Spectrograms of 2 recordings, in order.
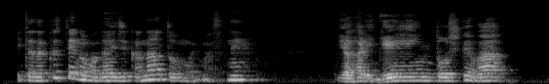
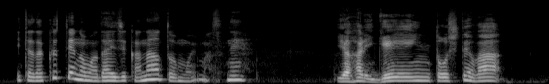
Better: second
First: off-mic speech; somewhat distant // room echo; very slight; dies away in 0.2 s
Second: none

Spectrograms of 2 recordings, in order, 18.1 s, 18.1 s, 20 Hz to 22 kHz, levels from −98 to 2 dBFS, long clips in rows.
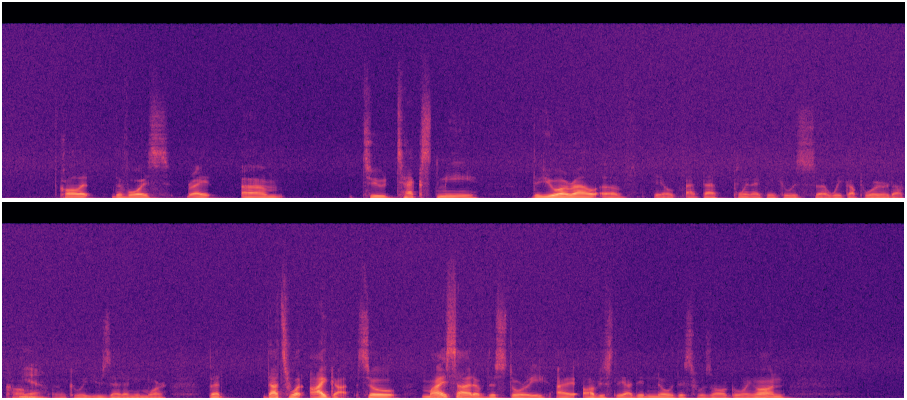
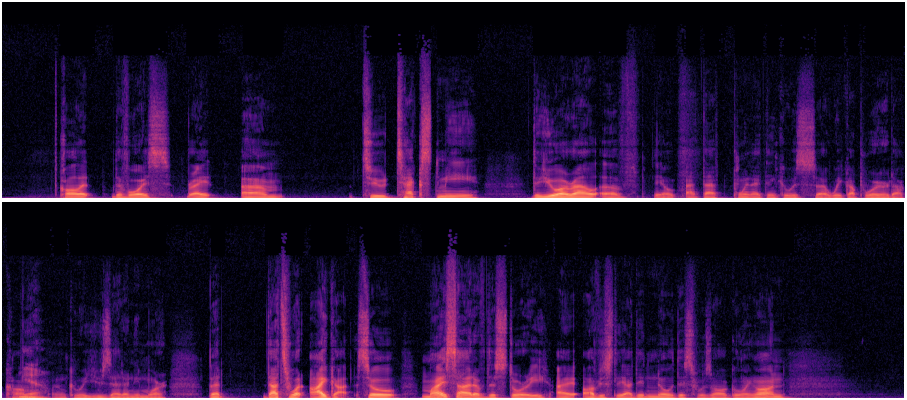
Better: second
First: hiss; faint; throughout; 20 dB below the speech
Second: none

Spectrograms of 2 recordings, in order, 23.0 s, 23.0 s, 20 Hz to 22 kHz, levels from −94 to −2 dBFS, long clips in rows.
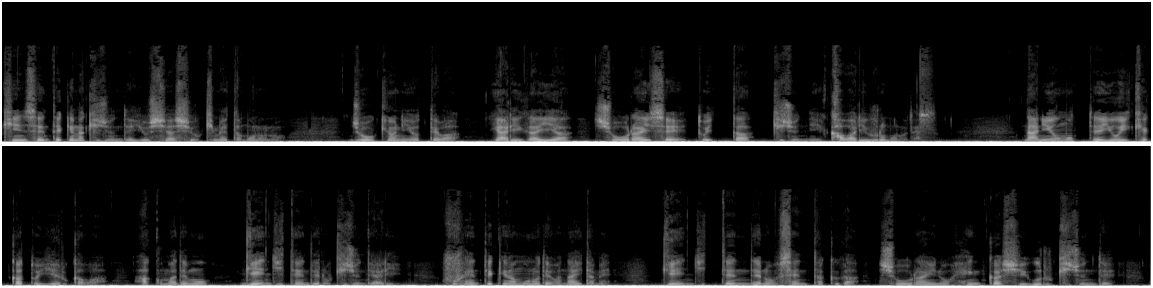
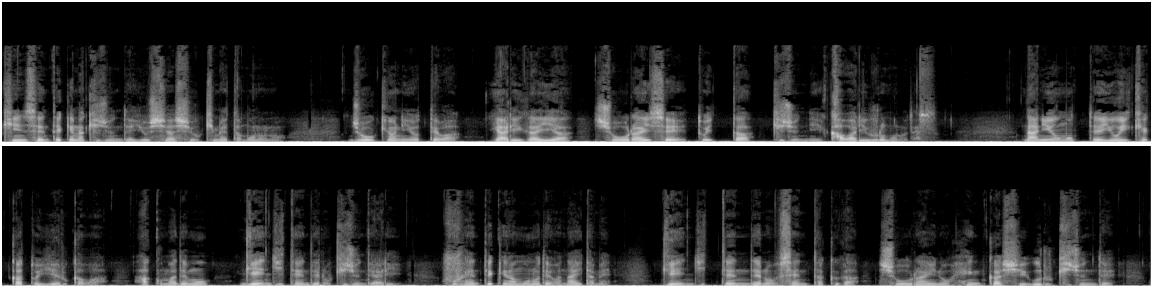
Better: second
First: low rumble; loud; throughout; 8 dB below the speech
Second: low rumble; faint; throughout; 25 dB below the speech

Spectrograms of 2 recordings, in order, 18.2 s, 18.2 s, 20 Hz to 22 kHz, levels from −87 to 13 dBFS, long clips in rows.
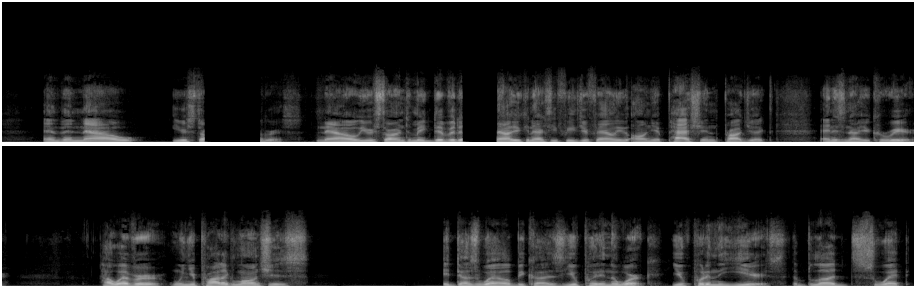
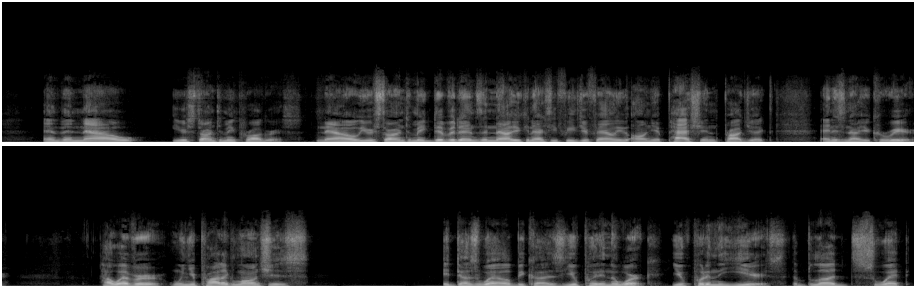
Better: second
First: audio cutting out; at 2 s for 0.5 s and at 4.5 s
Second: none

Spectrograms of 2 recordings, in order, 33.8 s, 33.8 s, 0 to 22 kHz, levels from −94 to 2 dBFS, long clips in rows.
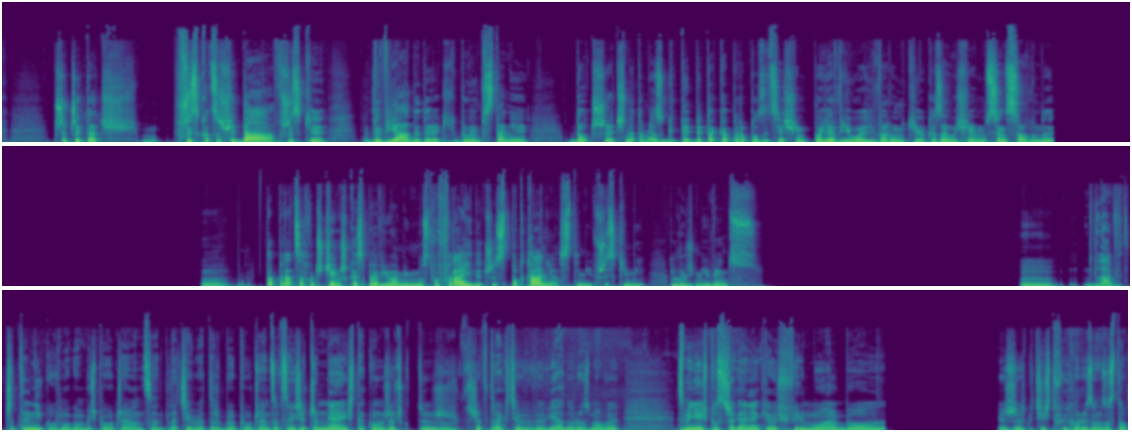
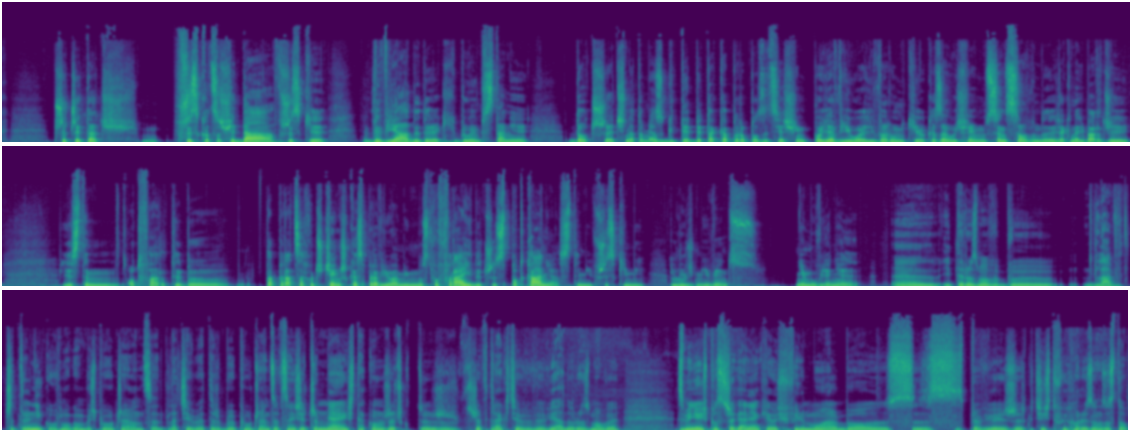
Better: second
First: audio cutting out; at 11 s for 2.5 s, at 19 s for 2.5 s and at 31 s for 1 s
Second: none

